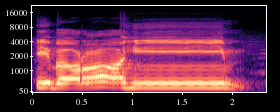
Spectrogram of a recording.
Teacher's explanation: را کو موٹا بھی کریں گے اور ساتھ میں کھینچ کر کے بھی پڑھیں گے کیونکہ یہاں پر بھی کھڑا زبر ہے۔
